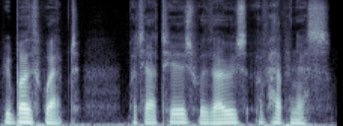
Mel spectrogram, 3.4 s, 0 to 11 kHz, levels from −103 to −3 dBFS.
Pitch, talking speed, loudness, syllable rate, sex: 100 Hz, 175 wpm, -21 LUFS, 5.2 syllables/s, male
